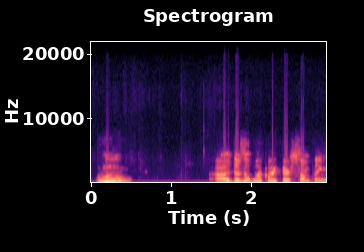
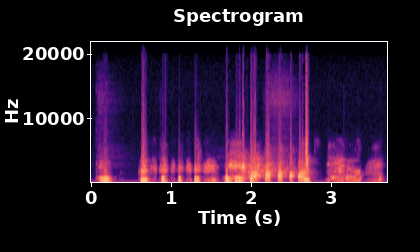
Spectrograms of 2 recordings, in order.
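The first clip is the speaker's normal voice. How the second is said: giggling squeals of delight; delighted laughing; slower than usual. Real, not acted. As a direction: laugh with excited joy. Finding the item, delighted squeals.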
